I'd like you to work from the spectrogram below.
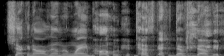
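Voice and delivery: ordinary talk, nothing marked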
